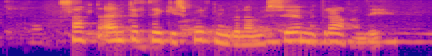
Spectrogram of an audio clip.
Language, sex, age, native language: Icelandic, female, 12, Icelandic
